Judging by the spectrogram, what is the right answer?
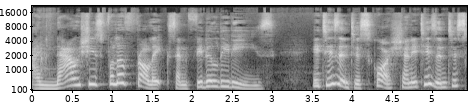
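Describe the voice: The speech is plain reading aloud.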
